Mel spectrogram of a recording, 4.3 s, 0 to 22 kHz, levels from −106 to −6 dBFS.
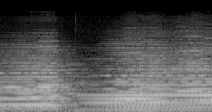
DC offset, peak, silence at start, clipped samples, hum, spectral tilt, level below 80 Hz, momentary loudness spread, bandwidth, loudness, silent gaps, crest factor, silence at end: under 0.1%; -20 dBFS; 0 s; under 0.1%; none; -6.5 dB/octave; -50 dBFS; 12 LU; 13 kHz; -34 LUFS; none; 14 dB; 0 s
